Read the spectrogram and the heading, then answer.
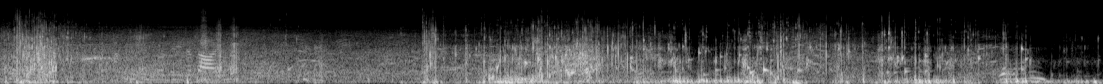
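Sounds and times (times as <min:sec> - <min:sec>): seawater sloshing and gurgling: 0:00.0 - 0:02.4, 0:04.2 - 0:11.0
water splashes: 0:00.0 - 0:02.9, 0:03.6 - 0:11.0
bubbly clicks: 0:04.2 - 0:11.0.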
